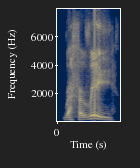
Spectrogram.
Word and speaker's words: referee: Referee. Referee. Notice the stress is on the third word there.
